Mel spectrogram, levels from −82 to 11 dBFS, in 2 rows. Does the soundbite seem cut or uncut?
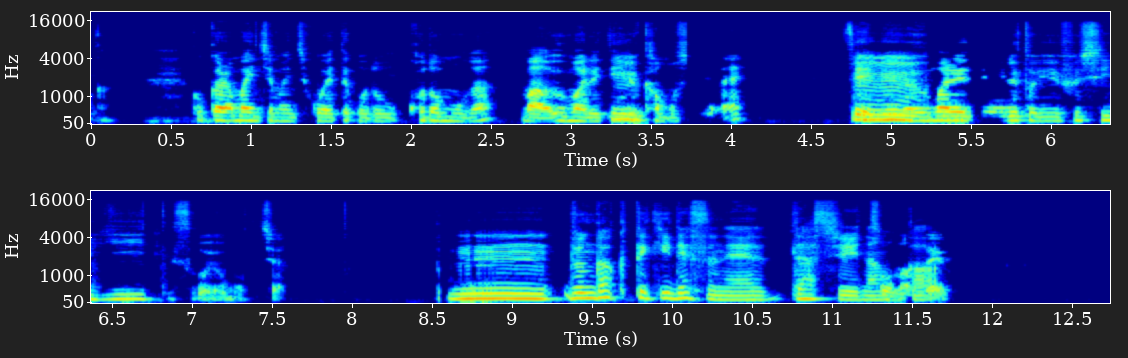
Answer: cut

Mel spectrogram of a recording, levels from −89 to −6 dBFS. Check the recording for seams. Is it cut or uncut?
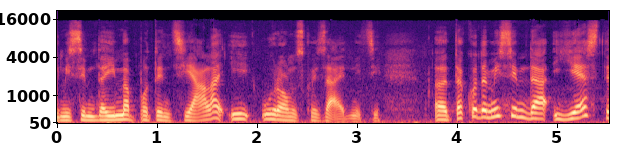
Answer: cut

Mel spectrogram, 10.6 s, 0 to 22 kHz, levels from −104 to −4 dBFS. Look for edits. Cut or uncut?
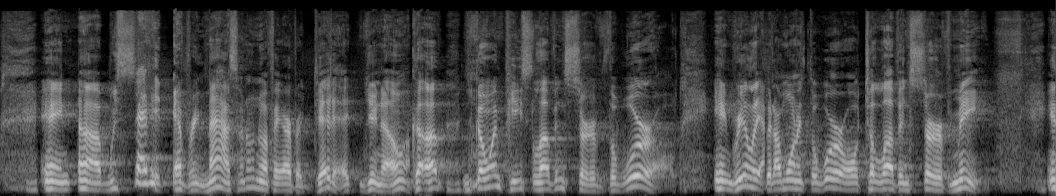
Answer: cut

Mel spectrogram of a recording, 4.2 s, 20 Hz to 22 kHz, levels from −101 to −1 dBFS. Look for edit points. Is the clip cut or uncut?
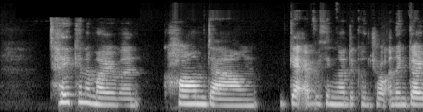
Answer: uncut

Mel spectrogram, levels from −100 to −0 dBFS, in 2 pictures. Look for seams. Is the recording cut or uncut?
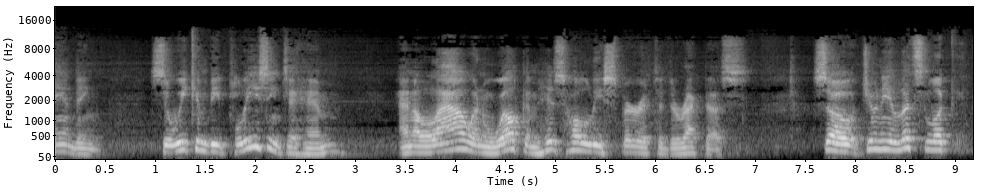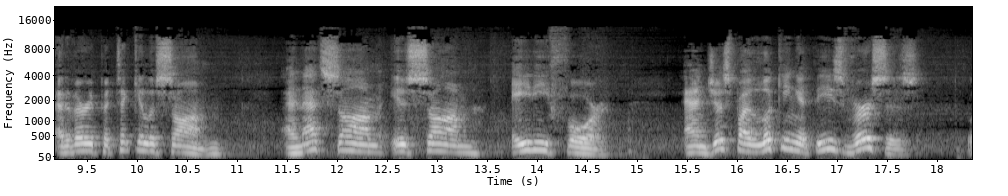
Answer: uncut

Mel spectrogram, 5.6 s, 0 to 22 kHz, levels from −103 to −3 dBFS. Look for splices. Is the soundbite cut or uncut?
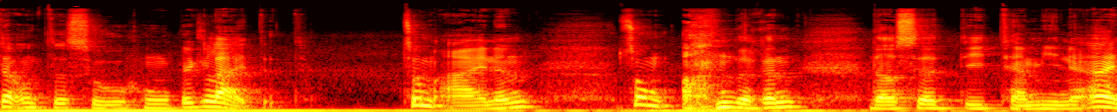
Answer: cut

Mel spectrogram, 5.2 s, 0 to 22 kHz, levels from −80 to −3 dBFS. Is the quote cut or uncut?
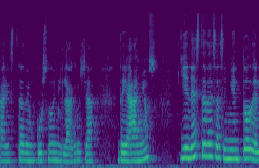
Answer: cut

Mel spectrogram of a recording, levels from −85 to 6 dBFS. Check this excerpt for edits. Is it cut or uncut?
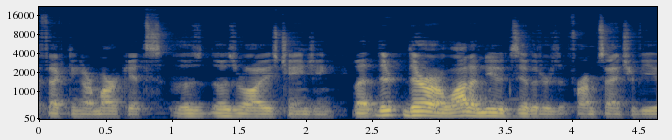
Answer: cut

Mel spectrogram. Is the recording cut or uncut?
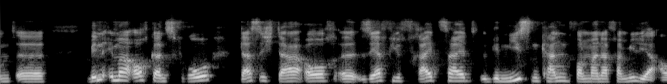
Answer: cut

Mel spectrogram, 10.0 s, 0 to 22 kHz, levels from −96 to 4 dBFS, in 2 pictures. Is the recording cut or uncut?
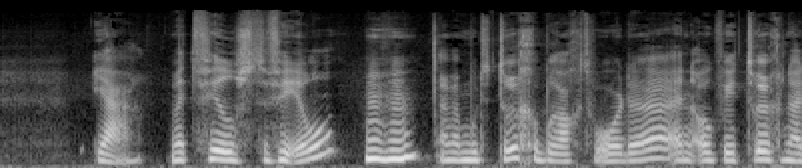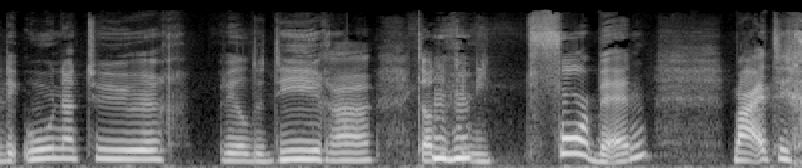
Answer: cut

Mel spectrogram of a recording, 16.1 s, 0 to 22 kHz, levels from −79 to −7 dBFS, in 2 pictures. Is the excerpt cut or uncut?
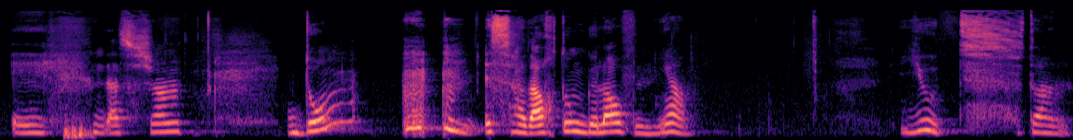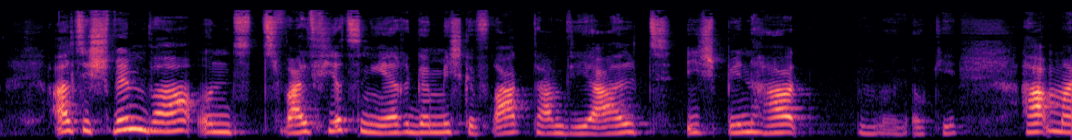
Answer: uncut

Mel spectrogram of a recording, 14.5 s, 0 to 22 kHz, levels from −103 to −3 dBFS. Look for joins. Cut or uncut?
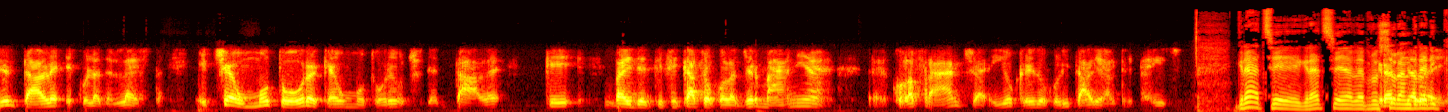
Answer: cut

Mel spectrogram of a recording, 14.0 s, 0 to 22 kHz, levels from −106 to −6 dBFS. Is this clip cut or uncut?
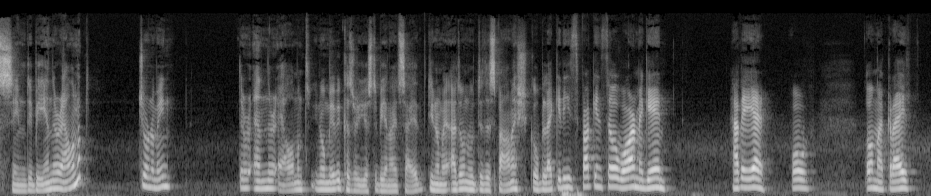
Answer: cut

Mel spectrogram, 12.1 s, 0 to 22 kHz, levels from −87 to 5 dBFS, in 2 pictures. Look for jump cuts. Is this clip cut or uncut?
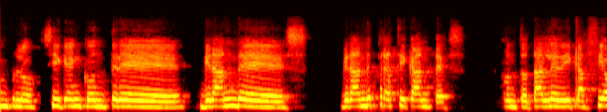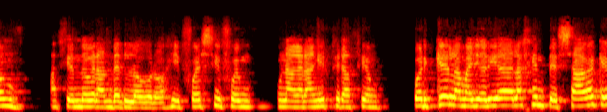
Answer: cut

